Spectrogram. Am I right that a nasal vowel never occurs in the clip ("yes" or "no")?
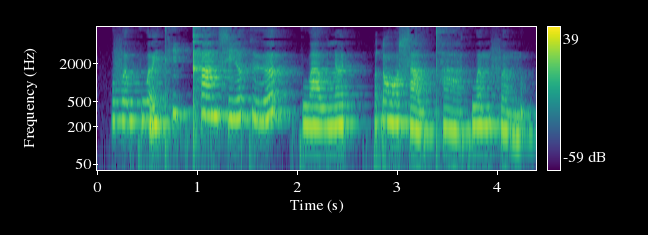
yes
